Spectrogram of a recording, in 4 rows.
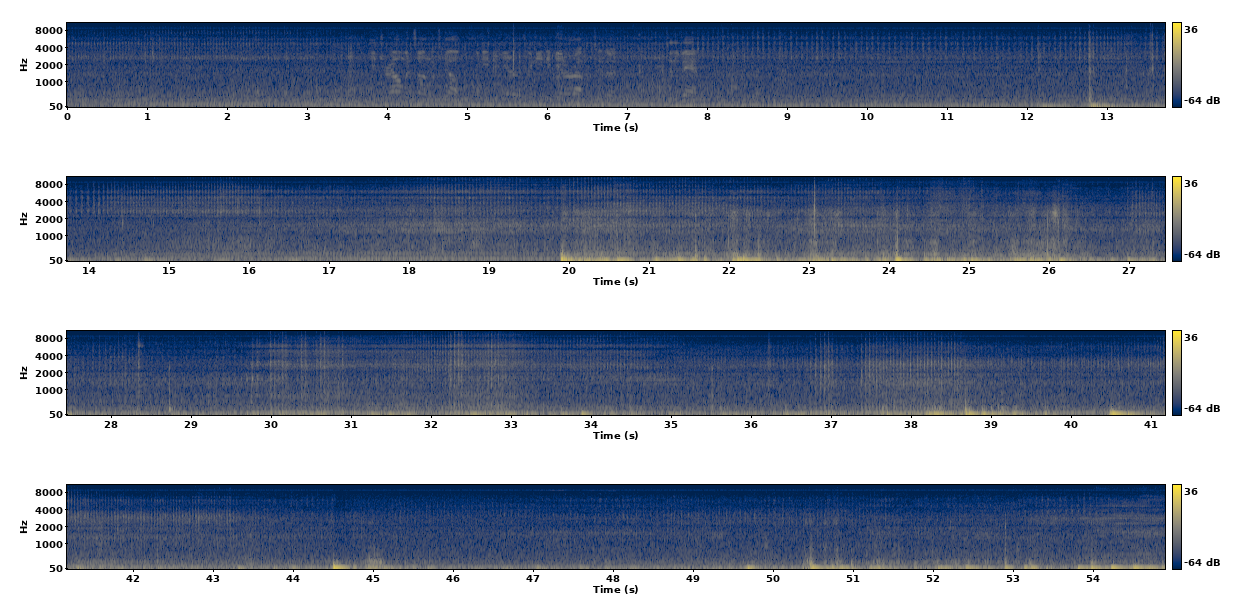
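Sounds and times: atv engines idling: 0.0s - 54.9s
loud uneven low rumble: 19.6s - 29.8s, 43.3s - 54.9s.

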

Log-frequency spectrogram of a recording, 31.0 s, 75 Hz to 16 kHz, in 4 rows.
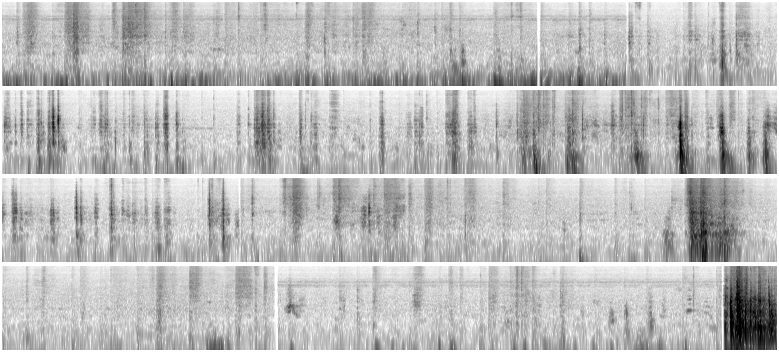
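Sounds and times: footsteps on dry leaves: 0.1s - 4.0s.

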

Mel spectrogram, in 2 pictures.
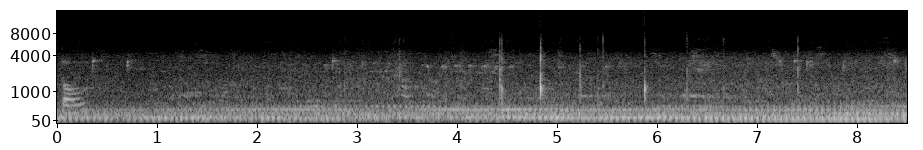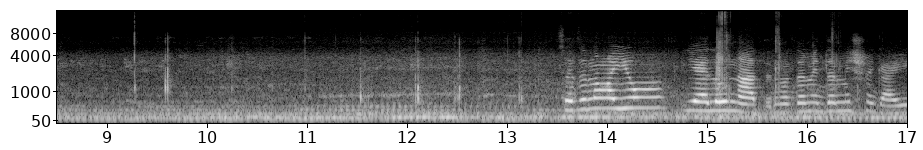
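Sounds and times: vehicle engine humming: 0.0s - 17.0s
sharp clicks: 2.8s - 7.8s, 9.1s - 13.3s.

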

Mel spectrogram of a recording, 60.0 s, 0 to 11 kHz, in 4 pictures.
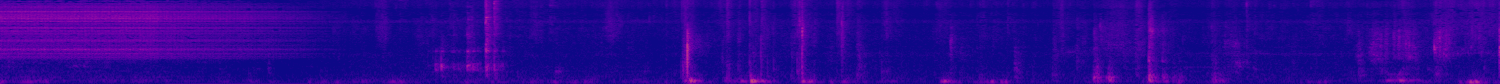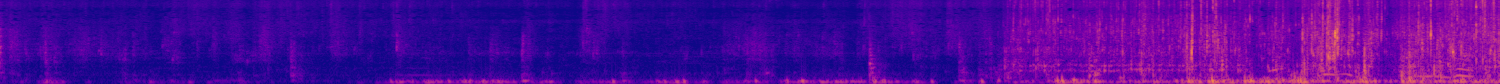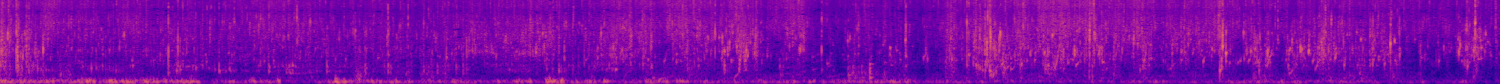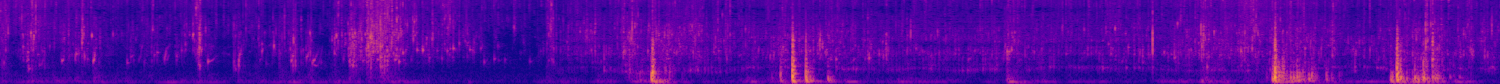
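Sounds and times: water pouring into plastic basin: 23.9s - 60.0s
hands rubbing fruit in water: 24.9s - 44.7s, 56.6s - 59.8s
fruit splashing into water: 24.9s - 44.9s, 51.2s - 52.0s, 56.6s - 59.9s.

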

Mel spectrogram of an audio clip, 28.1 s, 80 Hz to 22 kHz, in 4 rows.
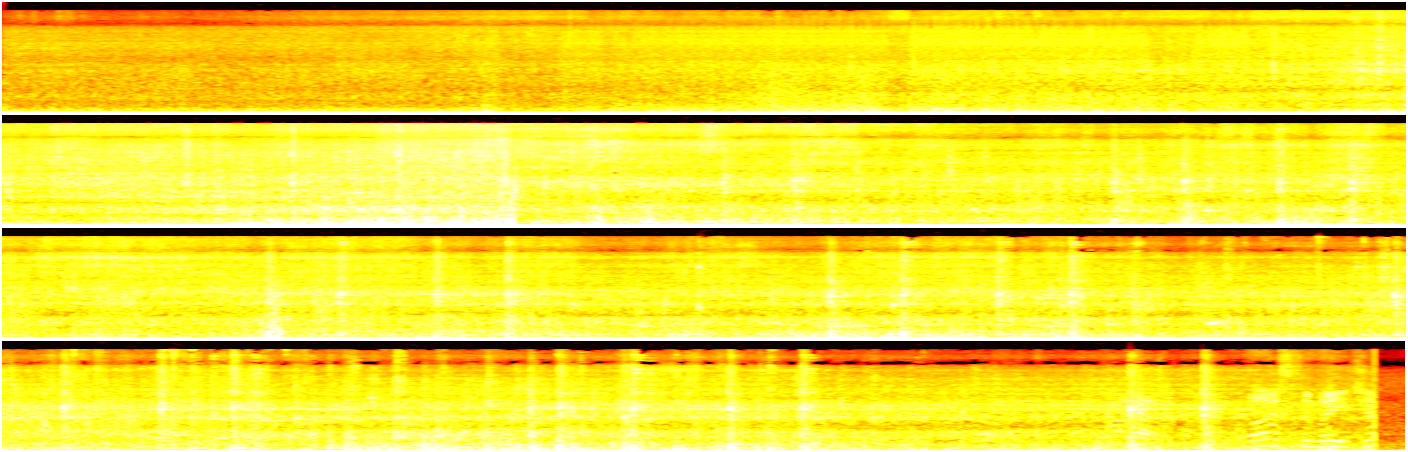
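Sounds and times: steam locomotive passing: 0.0s - 28.0s
train wheels clickety-clack: 5.6s - 28.0s.

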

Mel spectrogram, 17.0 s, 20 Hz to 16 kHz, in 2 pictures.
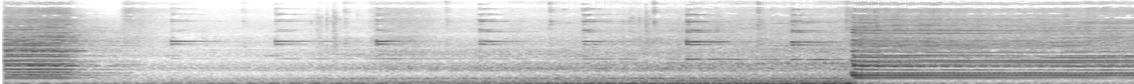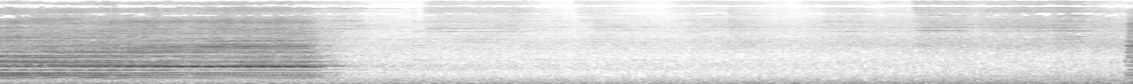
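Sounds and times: train air horn: 0.0s - 1.2s, 6.4s - 11.3s
diesel locomotive engine rumble: 0.0s - 17.0s.

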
